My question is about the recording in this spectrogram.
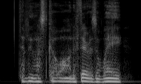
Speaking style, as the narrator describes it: said Frodo with a sigh

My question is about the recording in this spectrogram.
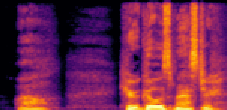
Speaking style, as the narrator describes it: Sam muttered to himself

